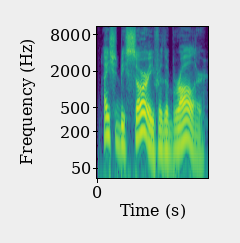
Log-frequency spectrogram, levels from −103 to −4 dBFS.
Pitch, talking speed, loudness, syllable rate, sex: 120 Hz, 250 wpm, -16 LUFS, 6.2 syllables/s, male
